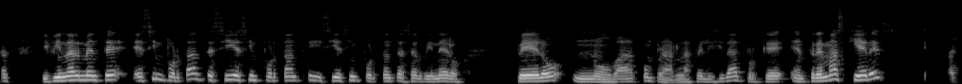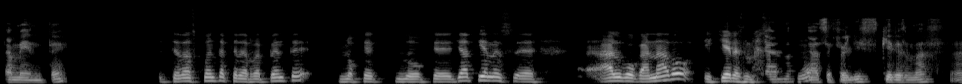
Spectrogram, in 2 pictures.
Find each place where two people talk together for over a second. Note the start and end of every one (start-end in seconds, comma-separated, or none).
none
